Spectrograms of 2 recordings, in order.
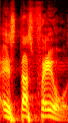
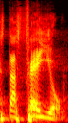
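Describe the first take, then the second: First: The last word ends with a plain 'eo'. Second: A 'y' sound comes before the final 'o'. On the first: This is the standard way of saying it. The speaker calls it right. "Él no decía estás feo" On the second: This is how rural country people say it. The speaker calls it wrong. "sino que decía estás feo"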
